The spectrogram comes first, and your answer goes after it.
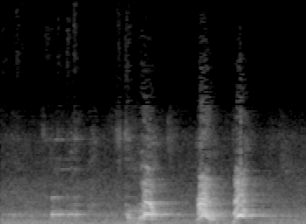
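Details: Maara, a Labrador Retriever, barking during angry play time: three short, sharp barks in quick succession, the last two close together, over a quiet background with a faint steady tone.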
